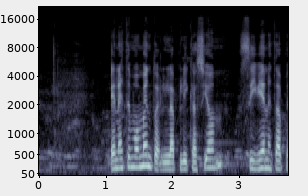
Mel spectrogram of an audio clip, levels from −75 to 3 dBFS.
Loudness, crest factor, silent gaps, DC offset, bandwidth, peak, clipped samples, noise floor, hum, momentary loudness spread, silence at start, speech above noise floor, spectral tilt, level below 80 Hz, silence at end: -19 LUFS; 18 dB; none; under 0.1%; 17 kHz; -4 dBFS; under 0.1%; -43 dBFS; none; 21 LU; 0 s; 24 dB; -4.5 dB/octave; -64 dBFS; 0 s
